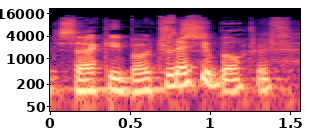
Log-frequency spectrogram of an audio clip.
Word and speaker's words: Stachybotrys: Stachybotrys.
